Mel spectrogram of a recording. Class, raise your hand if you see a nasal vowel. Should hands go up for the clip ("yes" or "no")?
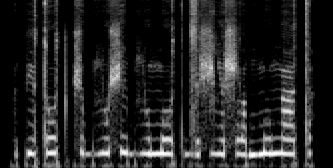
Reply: no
